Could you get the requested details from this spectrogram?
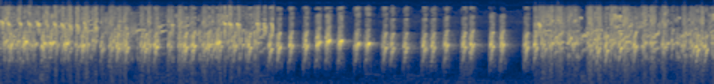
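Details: Yellow-vented bulbul lure calls for trapping birds, a noisy, long-running recording: dense, harsh chattering chirps pouring out almost without pause, briefly breaking into separate rapid notes midway before the busy chatter resumes.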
